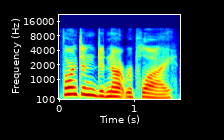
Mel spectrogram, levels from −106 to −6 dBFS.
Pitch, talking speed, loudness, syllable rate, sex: 220 Hz, 150 wpm, -14 LUFS, 4.0 syllables/s, female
